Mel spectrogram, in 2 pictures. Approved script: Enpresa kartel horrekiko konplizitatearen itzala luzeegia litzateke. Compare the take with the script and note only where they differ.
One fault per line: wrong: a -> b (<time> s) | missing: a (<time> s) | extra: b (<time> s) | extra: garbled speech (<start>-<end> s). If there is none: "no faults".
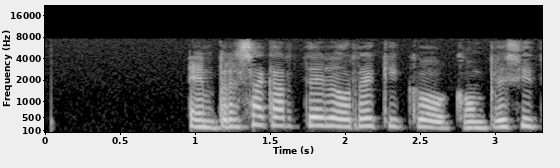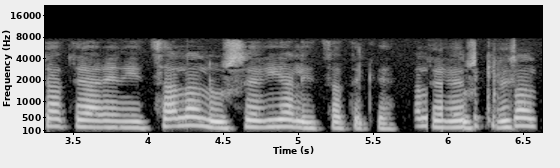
extra: garbled speech (5.8-6.6 s)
